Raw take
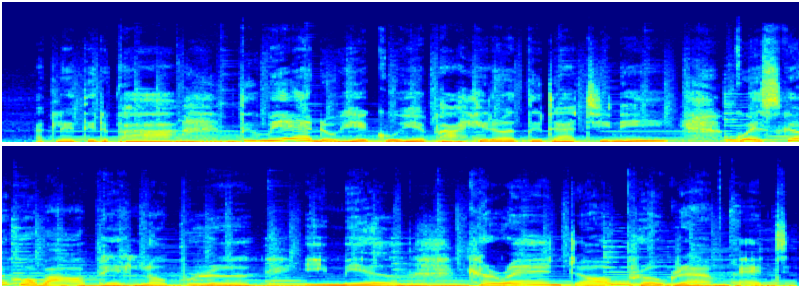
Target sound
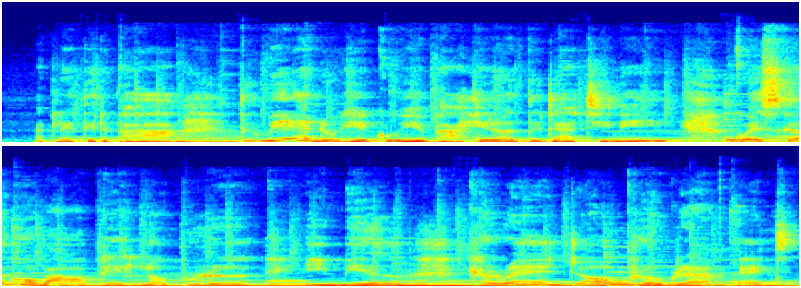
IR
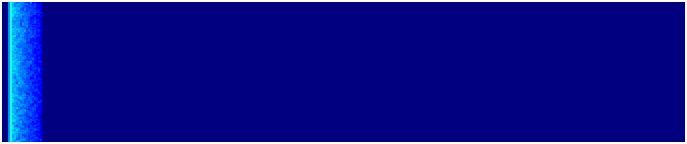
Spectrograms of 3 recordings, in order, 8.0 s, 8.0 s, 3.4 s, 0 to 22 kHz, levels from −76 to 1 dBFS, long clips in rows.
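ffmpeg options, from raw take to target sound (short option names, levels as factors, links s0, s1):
-filter_complex "[0:a]asplit=2[s0][s1];[1:a]atrim=start_sample=2205,highshelf=f=5700:g=10.5[s2];[s1][s2]afir=irnorm=-1:irlink=0,volume=0.841[s3];[s0][s3]amix=inputs=2:normalize=0"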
